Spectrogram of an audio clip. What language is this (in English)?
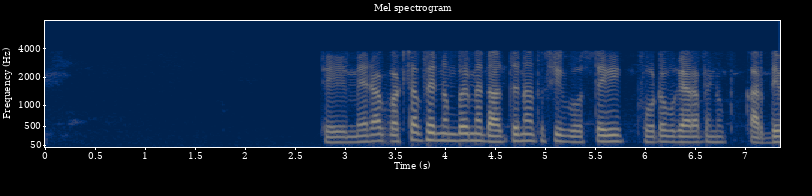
Punjabi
